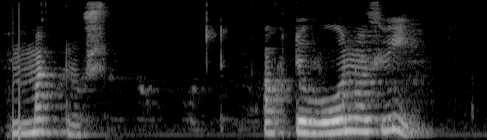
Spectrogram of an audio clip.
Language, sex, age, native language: Icelandic, male, 9, Icelandic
